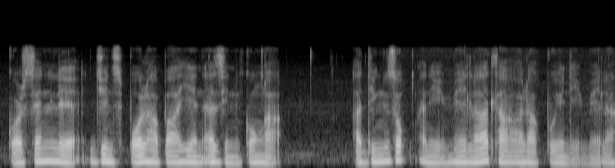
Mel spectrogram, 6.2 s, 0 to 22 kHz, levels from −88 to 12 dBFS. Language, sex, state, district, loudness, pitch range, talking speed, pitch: Mizo, male, Mizoram, Aizawl, -19 LUFS, 100-120 Hz, 245 wpm, 110 Hz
